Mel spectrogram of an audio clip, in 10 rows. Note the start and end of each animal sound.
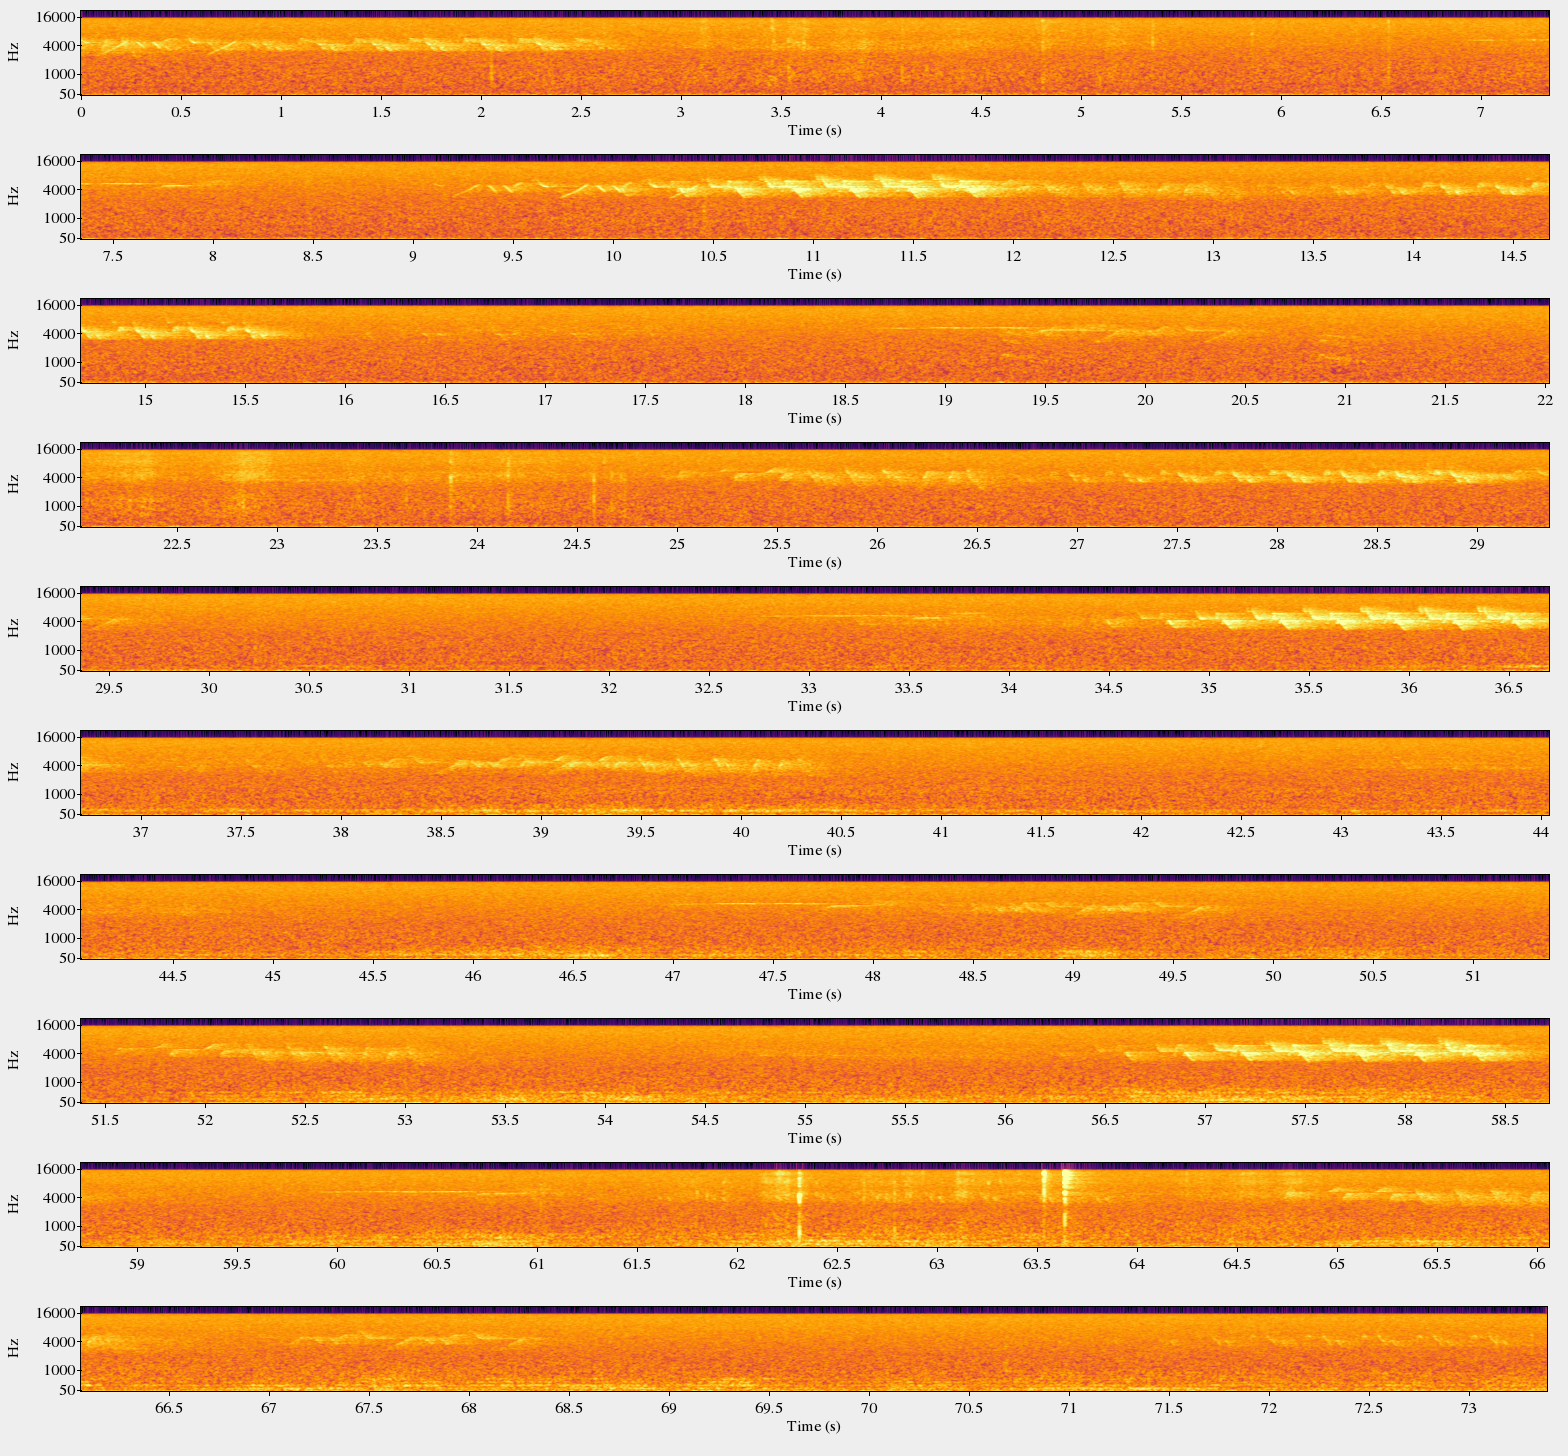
[0.00, 1.29] Northern Waterthrush (Parkesia noveboracensis)
[0.89, 2.62] Ovenbird (Seiurus aurocapilla)
[6.81, 8.19] Black-throated Green Warbler (Setophaga virens)
[9.04, 10.60] Common Yellowthroat (Geothlypis trichas)
[10.19, 12.09] Ovenbird (Seiurus aurocapilla)
[11.59, 13.16] Northern Waterthrush (Parkesia noveboracensis)
[13.24, 15.79] Ovenbird (Seiurus aurocapilla)
[18.39, 19.98] Black-throated Green Warbler (Setophaga virens)
[19.15, 19.39] Yellow-bellied Sapsucker (Sphyrapicus varius)
[19.19, 20.56] Common Yellowthroat (Geothlypis trichas)
[20.77, 21.05] Yellow-bellied Sapsucker (Sphyrapicus varius)
[24.80, 26.70] Northern Waterthrush (Parkesia noveboracensis)
[26.70, 29.11] Ovenbird (Seiurus aurocapilla)
[28.60, 29.73] Common Yellowthroat (Geothlypis trichas)
[32.62, 34.01] Black-throated Green Warbler (Setophaga virens)
[34.39, 36.77] Ovenbird (Seiurus aurocapilla)
[37.76, 39.12] Common Yellowthroat (Geothlypis trichas)
[37.88, 40.36] Northern Waterthrush (Parkesia noveboracensis)
[46.96, 48.18] Black-throated Green Warbler (Setophaga virens)
[48.34, 49.84] Common Yellowthroat (Geothlypis trichas)
[51.51, 53.20] Northern Waterthrush (Parkesia noveboracensis)
[56.23, 58.75] Ovenbird (Seiurus aurocapilla)
[59.75, 61.18] Black-throated Green Warbler (Setophaga virens)
[64.88, 66.30] Northern Waterthrush (Parkesia noveboracensis)
[66.95, 68.47] Common Yellowthroat (Geothlypis trichas)
[71.28, 73.39] Ovenbird (Seiurus aurocapilla)

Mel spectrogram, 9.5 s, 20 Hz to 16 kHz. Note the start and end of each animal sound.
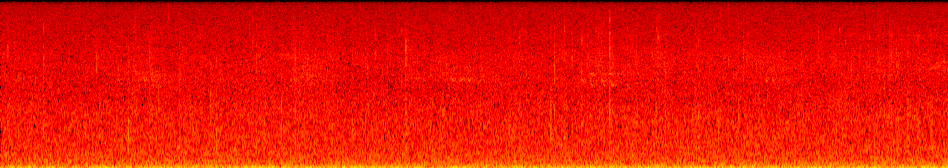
[1.25, 9.49] Red-eyed Vireo (Vireo olivaceus)

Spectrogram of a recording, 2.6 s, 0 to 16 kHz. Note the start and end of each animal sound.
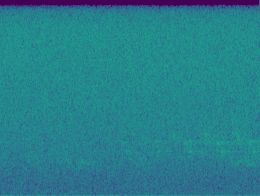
[0.00, 2.61] Red-eyed Vireo (Vireo olivaceus)
[1.41, 2.61] Ovenbird (Seiurus aurocapilla)

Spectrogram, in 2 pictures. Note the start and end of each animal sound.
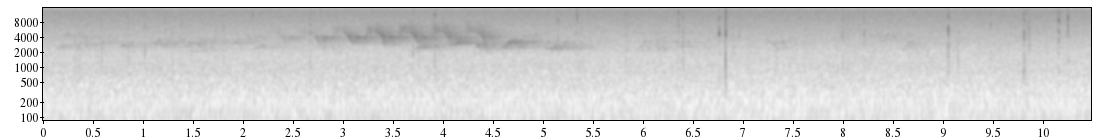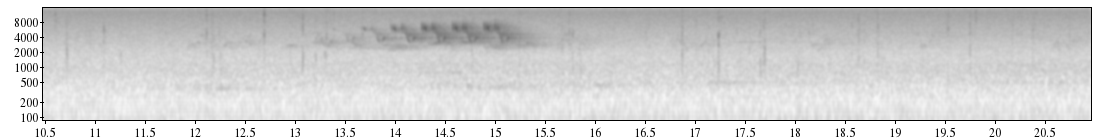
[0.00, 2.61] Scarlet Tanager (Piranga olivacea)
[2.19, 4.78] Ovenbird (Seiurus aurocapilla)
[3.24, 5.97] Scarlet Tanager (Piranga olivacea)
[11.76, 14.87] Scarlet Tanager (Piranga olivacea)
[13.20, 15.68] Ovenbird (Seiurus aurocapilla)

